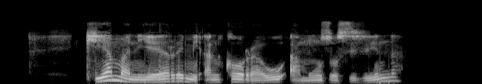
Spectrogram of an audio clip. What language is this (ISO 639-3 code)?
epo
